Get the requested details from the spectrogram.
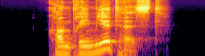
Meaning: inflection of komprimieren: 1. second-person singular preterite 2. second-person singular subjunctive II
- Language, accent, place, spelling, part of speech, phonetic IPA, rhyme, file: German, Germany, Berlin, komprimiertest, verb, [kɔmpʁiˈmiːɐ̯təst], -iːɐ̯təst, De-komprimiertest.ogg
